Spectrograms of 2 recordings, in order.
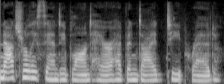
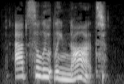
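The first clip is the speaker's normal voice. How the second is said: curt, sharp, cutting, snapped tone; 4 semitones higher, 4 dB louder than usual. First-person narrator reads their own refusal to the group; snapping. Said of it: "I snapped".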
